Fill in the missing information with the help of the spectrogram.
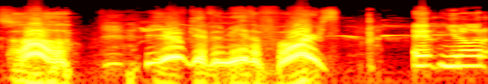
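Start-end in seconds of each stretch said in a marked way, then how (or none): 0.1-2.6 slowly dragged-out sultry voice. Retelling a movie scene where she talks dirty: Yoda voice talking dirty. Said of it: "talking dirty to him in Yoda's voice".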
